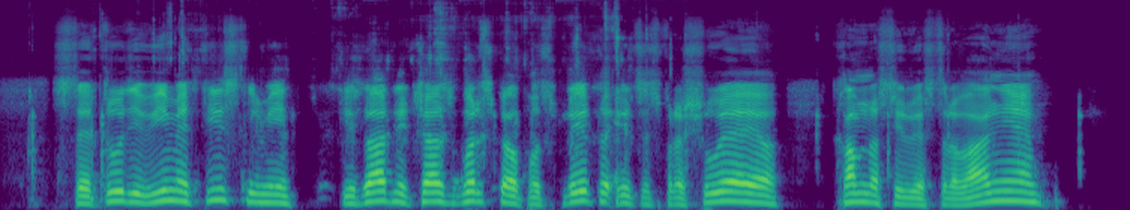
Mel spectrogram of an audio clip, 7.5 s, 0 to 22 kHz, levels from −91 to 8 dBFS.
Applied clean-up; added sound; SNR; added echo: neural mask model Resemble Enhance denoiser.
